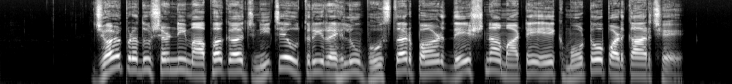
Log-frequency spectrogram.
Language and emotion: Gujarati, neutral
